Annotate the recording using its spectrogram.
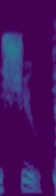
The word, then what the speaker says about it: choux: The paste that forms that makes eclairs is spelled C-H-O-U-X. How is it pronounced? – I say shoe. – Shoe. – It is shoe.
